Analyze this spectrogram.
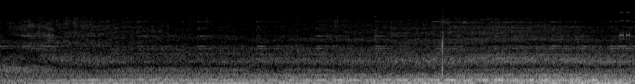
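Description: Norfolk Southern diesel locomotive No. 911 approaching with its engine running, a steady drone that grows louder as it draws near.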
